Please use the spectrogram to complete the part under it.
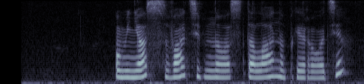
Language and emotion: Russian, positive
